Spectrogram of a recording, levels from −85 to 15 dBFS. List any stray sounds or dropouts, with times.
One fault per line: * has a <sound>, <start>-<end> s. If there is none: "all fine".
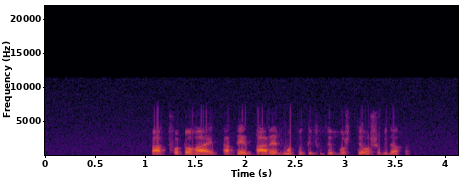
all fine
